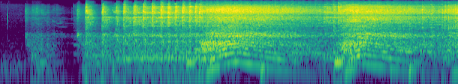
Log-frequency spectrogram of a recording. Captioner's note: whirring of the chain saw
